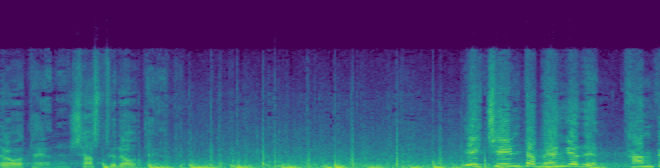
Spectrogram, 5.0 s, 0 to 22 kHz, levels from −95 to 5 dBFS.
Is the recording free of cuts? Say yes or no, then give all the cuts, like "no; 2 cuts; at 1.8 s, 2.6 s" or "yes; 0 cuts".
yes; 0 cuts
